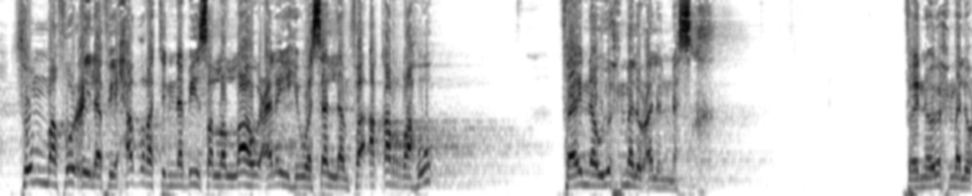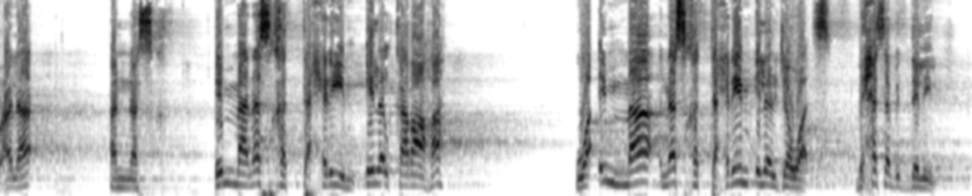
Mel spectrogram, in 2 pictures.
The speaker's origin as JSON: {"language": "Arabic", "country": "Kuwait", "said": "مثل عندنا في الكويت هنا ما يلبسون العمامة المكورة"}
